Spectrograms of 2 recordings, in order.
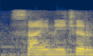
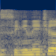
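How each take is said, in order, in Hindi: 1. g मौन है और पहला स्वर दीर्घ है। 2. g की ध्वनि n से पहले उच्चारित होती है। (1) "साइनेचर नहीं होगा" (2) "ये सिग्नेचर होगा"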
